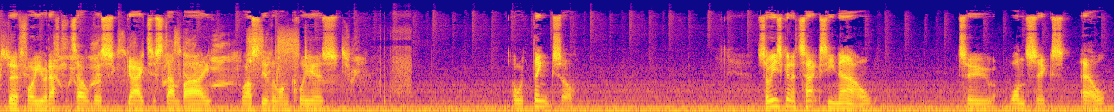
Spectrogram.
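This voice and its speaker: A man's voice: mid-range voice, steady tone, slow, pauses often, over music. A man giving casual gameplay commentary as a video host, chatty and thinking aloud.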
